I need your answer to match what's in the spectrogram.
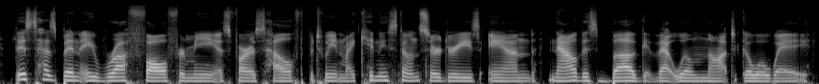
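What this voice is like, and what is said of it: Sick-sounding voice. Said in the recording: “You can probably hear it in my voice, but I am still sick.”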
